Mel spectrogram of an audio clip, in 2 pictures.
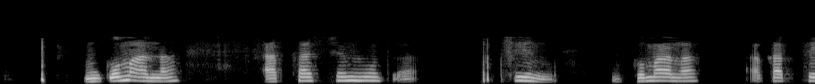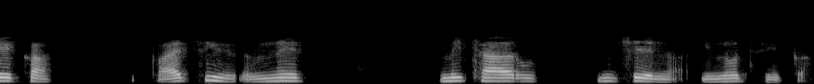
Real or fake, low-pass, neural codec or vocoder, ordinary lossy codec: fake; 3.6 kHz; codec, 16 kHz, 1.1 kbps, Voila-Tokenizer; MP3, 16 kbps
